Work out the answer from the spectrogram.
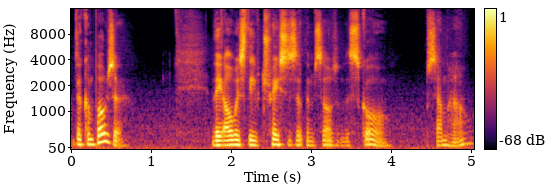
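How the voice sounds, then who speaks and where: An actor playing a withdrawn, brooding pianist in an audio drama, with a husky, creaky voice and a terse, guarded manner. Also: male voice, mid-range voice, normal speed. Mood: reflective. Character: withdrawn, brooding male pianist in a strained romance. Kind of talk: naturalistic audio drama acting with inner monologue.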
